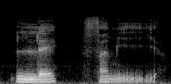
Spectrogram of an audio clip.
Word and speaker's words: familles: Famille, singular form, famille, plural form, same pronunciation, S not pronounced.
